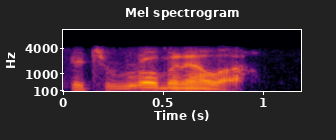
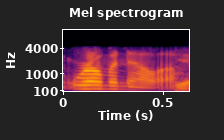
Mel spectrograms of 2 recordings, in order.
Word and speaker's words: Romanella: Yeah, and it's Romanella. – Did I say that wrong? Romanella.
